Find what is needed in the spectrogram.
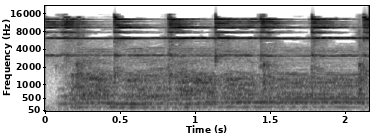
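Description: Small hand cymbals (karatalas) struck in a steady rhythm, about three bright ringing strokes a second, over devotional kirtan chanting.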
